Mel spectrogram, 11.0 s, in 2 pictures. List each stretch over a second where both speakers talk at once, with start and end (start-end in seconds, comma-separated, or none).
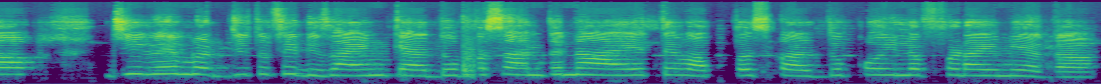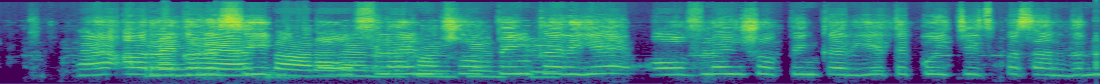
6.3-8.3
